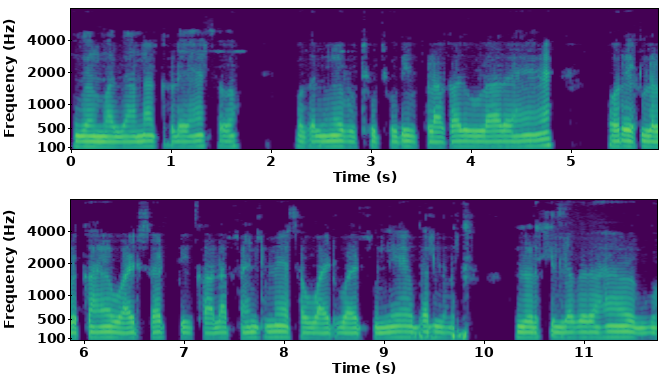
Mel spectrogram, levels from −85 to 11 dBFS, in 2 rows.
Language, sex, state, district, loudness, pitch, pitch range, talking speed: Hindi, male, Bihar, Jamui, -17 LUFS, 110 Hz, 110-115 Hz, 205 wpm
